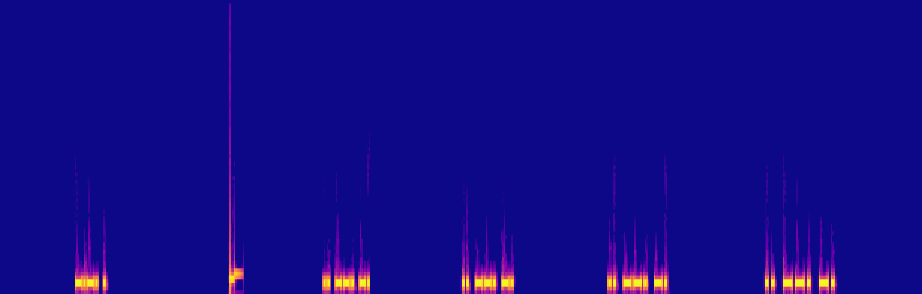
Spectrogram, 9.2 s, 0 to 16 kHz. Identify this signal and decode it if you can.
Morse code, heard as a keyed tone, about 54 wpm, 700 Hz. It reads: CE IGN IGN IGN IGN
